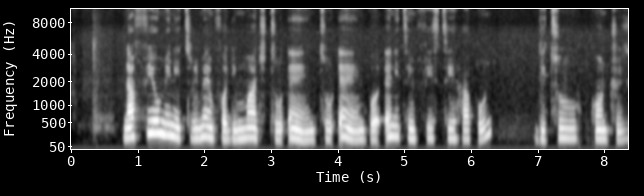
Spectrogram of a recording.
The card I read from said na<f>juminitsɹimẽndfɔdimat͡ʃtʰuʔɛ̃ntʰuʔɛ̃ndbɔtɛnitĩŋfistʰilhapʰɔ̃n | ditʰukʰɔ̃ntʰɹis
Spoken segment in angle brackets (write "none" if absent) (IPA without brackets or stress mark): f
